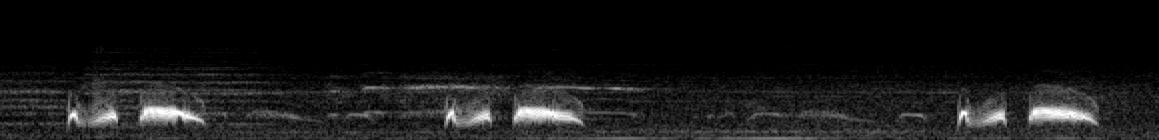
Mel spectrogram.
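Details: Spotted dove used as a lure for wild birds gives a 'thổ' style call: three phrases spaced about three seconds apart, each two short coos then a long mellow coo, with soft background whistles.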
